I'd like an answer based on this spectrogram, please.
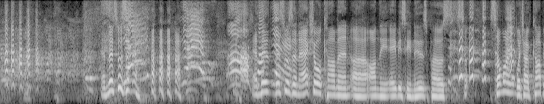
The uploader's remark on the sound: Live in Perth! A killer live episode.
